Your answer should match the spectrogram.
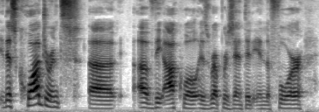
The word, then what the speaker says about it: AQAL: or share with you something called aqua it's spelled aqal it's an acronym for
